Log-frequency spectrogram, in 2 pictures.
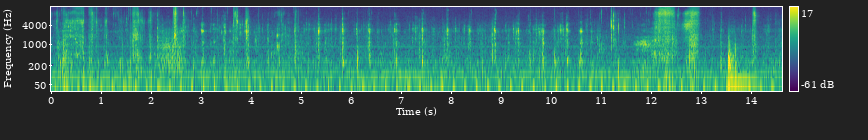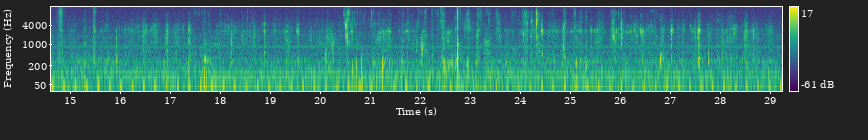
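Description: Close-miked chewing and biting of frank sausages and rice: a steady run of wet, crackly mouth clicks and small crunches, with a brief louder rush of noise about twelve seconds in.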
